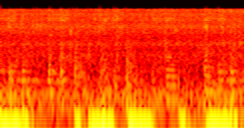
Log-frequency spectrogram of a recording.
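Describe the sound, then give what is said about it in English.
Garlic sizzling in a small pool of hot oil in a tilted pan: a loud, continuous crackling hiss with light stirring sounds throughout. “Now what I'm gonna do is tilt this just a little bit so you get that little pool of oil. And then I'm gonna add my garlic in there, and that's gonna kind of flavor my oil.”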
